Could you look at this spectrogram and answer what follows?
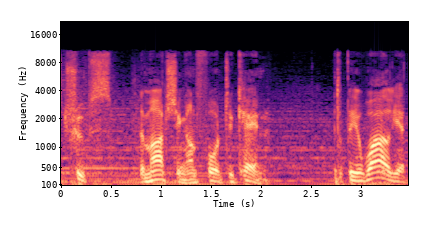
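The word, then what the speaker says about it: Duquesne: Rallying the troops and then it's on to Fort Dukane, I assume.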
